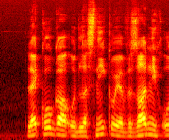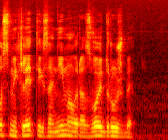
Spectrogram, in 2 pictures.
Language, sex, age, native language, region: Slovenian, male, 18-29, Slovenian, Drava region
